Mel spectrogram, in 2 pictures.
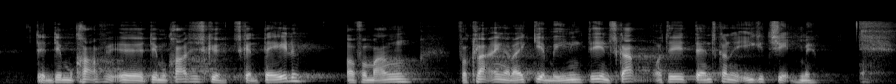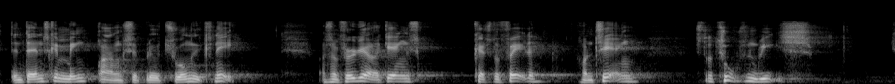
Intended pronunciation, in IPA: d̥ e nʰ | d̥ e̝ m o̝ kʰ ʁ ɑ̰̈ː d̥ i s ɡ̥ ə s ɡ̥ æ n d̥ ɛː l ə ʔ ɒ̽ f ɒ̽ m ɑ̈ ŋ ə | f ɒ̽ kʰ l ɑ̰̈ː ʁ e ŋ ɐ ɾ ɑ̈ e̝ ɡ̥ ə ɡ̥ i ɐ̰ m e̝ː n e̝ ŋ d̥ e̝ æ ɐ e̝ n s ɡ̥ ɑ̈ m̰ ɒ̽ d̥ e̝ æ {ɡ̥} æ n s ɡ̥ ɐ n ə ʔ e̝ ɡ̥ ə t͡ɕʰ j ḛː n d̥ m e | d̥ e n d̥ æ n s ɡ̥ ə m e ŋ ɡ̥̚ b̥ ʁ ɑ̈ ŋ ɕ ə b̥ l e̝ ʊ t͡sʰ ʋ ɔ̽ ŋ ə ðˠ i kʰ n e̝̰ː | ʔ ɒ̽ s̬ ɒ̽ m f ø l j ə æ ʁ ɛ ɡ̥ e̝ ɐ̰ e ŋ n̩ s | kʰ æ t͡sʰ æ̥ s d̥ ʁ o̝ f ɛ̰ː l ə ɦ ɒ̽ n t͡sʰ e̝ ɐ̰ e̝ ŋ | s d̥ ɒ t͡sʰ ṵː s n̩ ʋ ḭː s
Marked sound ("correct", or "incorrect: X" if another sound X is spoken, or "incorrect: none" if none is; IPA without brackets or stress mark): incorrect: d̥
